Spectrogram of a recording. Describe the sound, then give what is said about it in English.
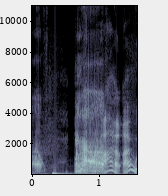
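A dog named Lola growls and groans in short, throaty bursts, rising and falling in pitch, with brief gaps between vocalizations; fairly loud, no talking. “I wish that dog would get laryngitis, man.”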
